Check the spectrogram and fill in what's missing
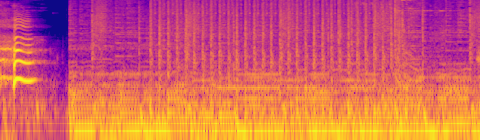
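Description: Rapid sustained automatic gunfire from the shooter Black Ops Cold War in gun game mode, a dense continuous burst of shots lasting several seconds after a brief vocal exclamation.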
